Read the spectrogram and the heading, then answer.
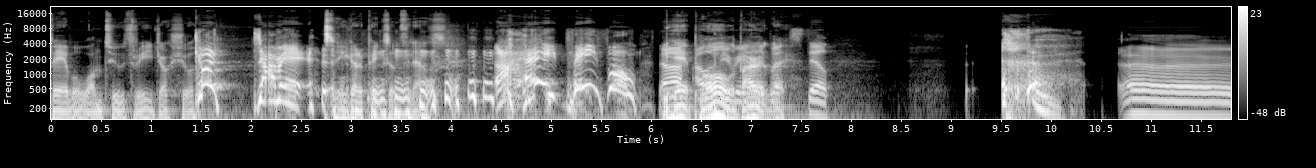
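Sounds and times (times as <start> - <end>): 
speech: 0.0 - 7.9, 9.8 - 11.7
laughter: 2.6 - 5.9
loud harsh cough: 9.5 - 10.4.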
